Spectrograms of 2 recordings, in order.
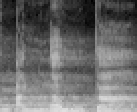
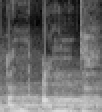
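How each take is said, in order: First: The middle consonant is an 'ng' sound. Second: The middle consonant is a throat sound. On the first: "tapi an'amta ngalaihim ... Ngain" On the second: "Beliau tidak bisa bilang an'amta"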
